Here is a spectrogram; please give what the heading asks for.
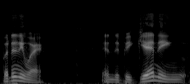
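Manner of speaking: ordinary talk, nothing marked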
